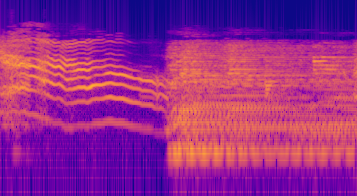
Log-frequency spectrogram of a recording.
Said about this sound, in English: Meow! It's a cat, Miss Brooks. I brought him over to keep Minerva company.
